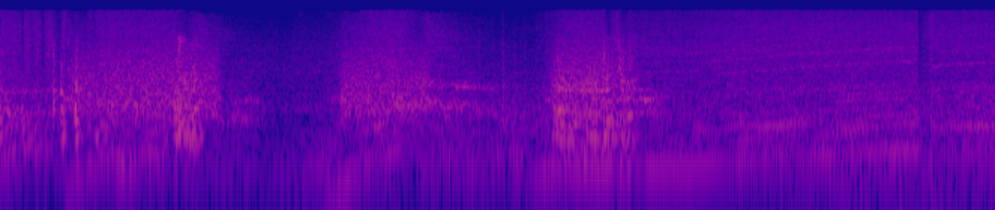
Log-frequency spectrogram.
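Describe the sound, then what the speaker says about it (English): Hoonigan Ford Focus race car in Forza on the Rio National track, engine revving hard in repeated rising bursts with tire squeal as the car goes airborne and lands, loud and close throughout. "That's what I get for trying to keep the throttle pinned when the car gets airborne."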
